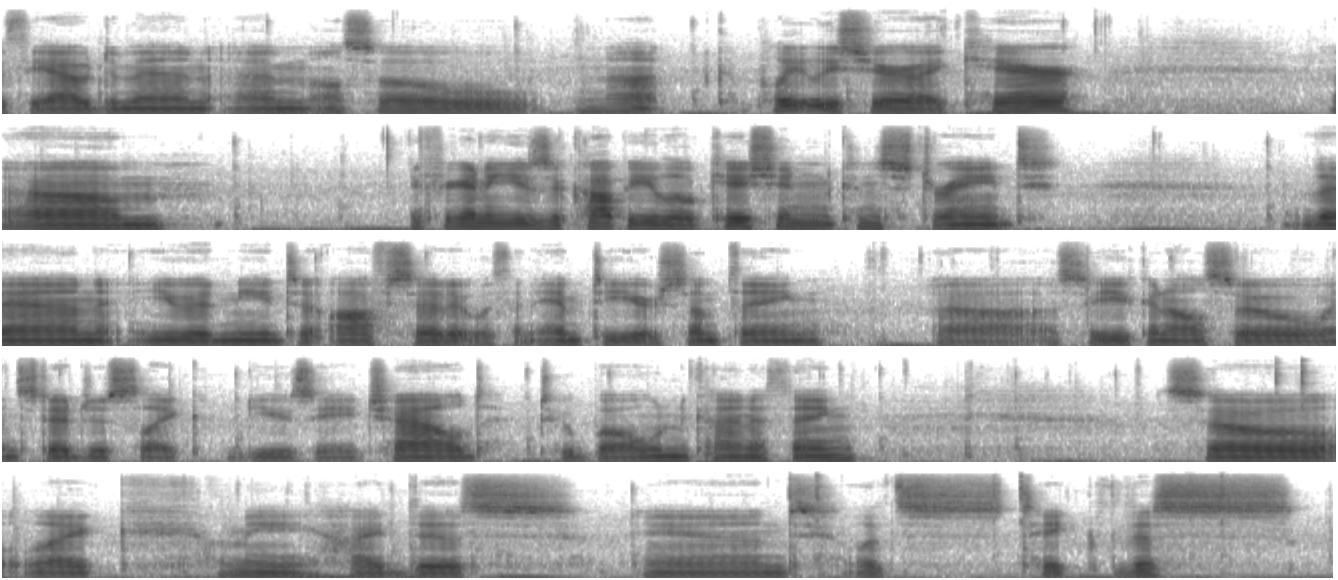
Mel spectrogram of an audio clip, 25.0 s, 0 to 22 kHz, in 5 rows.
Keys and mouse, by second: 0.9 middle click, 2.6 middle click, 3.9-5.9 middle drag, 6.8 middle click, 8.1-9.8 middle drag, 10.4 middle click, 11.5-14.3 middle drag, 15.2 middle click, 16.9 middle click, 18.2 middle click, 19.9 right click, 21.0 h, 21.8 middle click, 22.9 right click, 23.8 right click, 24.5 right click.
